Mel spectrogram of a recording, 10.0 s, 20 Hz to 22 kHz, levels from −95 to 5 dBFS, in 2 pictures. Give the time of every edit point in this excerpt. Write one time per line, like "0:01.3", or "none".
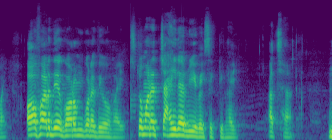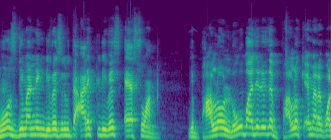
0:02.0

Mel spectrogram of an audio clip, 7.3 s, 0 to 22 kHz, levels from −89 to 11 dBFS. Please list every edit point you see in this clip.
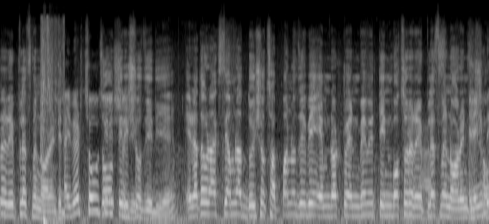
0:01.0
0:02.7

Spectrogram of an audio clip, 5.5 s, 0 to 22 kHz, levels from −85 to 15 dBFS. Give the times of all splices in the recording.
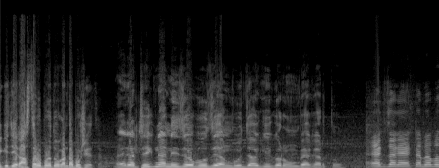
0:04.5

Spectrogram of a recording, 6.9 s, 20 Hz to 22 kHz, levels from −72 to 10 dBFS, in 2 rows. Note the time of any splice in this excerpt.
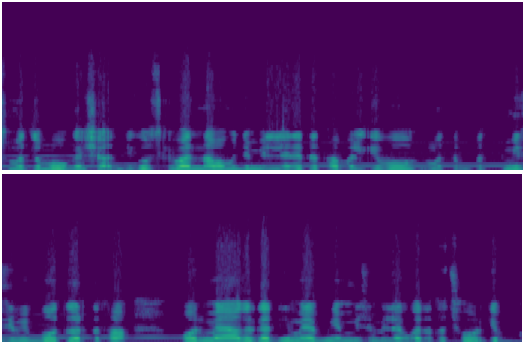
none

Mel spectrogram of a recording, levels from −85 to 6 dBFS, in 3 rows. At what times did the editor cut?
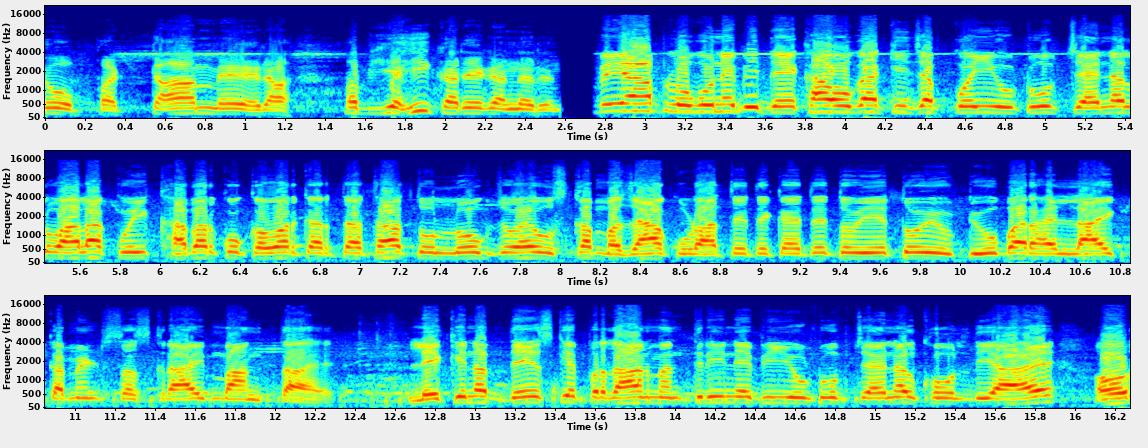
0:02.6

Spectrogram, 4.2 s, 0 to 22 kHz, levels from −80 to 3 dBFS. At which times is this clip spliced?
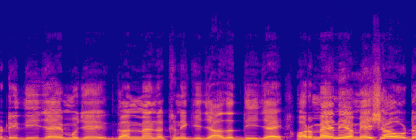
0:02.9

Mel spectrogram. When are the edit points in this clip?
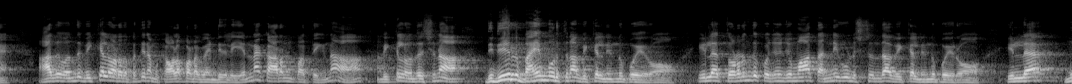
0:03.8

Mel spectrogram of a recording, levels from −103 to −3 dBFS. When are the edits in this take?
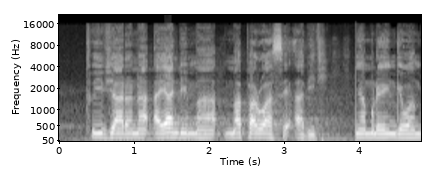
0:03.9

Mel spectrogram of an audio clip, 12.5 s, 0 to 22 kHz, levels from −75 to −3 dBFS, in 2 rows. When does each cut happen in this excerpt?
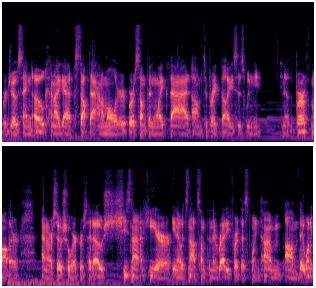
0:01.5

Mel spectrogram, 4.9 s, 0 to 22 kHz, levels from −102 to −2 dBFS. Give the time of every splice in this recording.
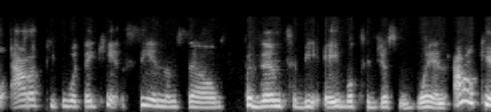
none

